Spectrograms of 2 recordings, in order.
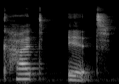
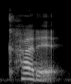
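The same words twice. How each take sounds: First: The two words are separate with a clear t. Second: The words join, with the t sounding like d. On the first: "in the sentence, it says cut it" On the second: "we put these two words together and it becomes cut it"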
